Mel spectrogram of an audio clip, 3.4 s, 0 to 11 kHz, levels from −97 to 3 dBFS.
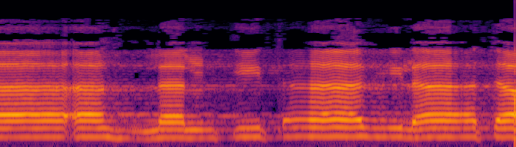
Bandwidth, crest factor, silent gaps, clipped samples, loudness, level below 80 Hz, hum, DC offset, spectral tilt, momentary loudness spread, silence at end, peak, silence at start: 7.6 kHz; 16 dB; none; under 0.1%; -22 LUFS; -70 dBFS; none; under 0.1%; -5.5 dB/octave; 11 LU; 0 s; -6 dBFS; 0 s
